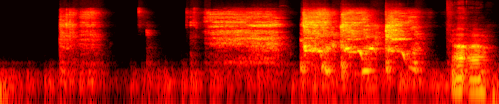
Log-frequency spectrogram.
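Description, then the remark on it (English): A series of harsh coughing bursts from one person, several in quick succession with short pauses between fits, loud and raspy with no talking. “We got a cough alert.”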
